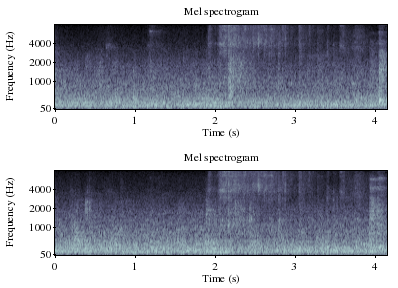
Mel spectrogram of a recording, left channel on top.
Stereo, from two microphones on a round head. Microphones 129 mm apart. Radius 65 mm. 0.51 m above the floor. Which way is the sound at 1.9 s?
5° right (ahead or behind).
